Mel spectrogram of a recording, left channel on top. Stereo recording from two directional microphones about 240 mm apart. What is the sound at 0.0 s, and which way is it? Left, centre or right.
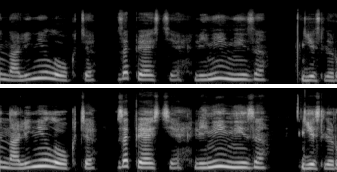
Speech, right.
